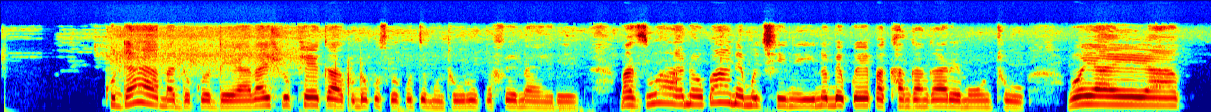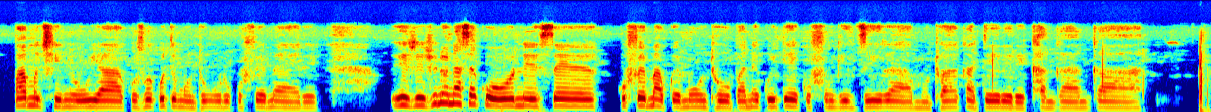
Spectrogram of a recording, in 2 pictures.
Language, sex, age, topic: Ndau, female, 36-49, health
